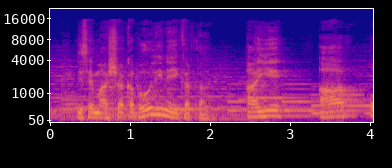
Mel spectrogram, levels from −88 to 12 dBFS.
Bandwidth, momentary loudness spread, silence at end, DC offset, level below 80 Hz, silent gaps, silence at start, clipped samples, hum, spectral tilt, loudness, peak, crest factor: 16 kHz; 9 LU; 0 s; under 0.1%; -50 dBFS; none; 0 s; under 0.1%; none; -5.5 dB/octave; -21 LUFS; -10 dBFS; 12 dB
